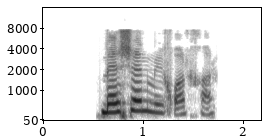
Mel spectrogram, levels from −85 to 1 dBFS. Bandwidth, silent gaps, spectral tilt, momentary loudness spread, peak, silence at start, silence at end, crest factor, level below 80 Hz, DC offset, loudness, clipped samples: 8 kHz; none; -3.5 dB/octave; 19 LU; -4 dBFS; 0.6 s; 0.5 s; 16 dB; -66 dBFS; under 0.1%; -17 LUFS; under 0.1%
